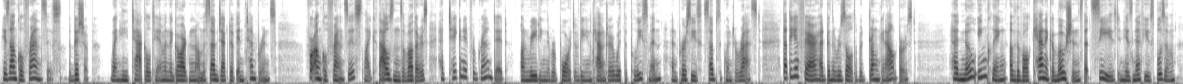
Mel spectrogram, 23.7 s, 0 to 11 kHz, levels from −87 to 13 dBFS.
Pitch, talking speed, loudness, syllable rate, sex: 190 Hz, 165 wpm, -20 LUFS, 5.2 syllables/s, female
